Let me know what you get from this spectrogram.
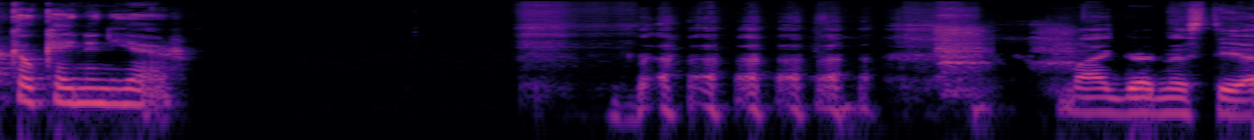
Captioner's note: laughing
